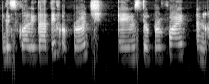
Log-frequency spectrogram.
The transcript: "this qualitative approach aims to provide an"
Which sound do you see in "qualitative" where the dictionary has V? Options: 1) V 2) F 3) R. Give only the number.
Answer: 2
